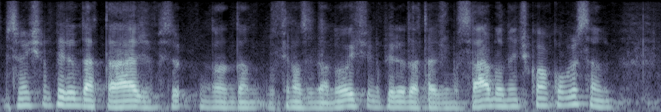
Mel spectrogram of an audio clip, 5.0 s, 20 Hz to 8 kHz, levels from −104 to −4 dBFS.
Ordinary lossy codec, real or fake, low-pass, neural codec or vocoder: none; fake; none; codec, 16 kHz, 4 kbps, FreqCodec, smaller model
